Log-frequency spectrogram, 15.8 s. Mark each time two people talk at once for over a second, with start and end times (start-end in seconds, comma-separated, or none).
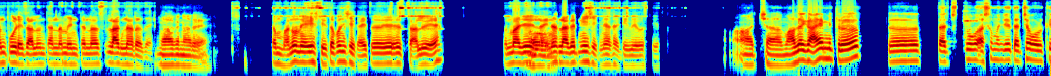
none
